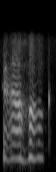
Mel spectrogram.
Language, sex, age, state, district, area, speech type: Assamese, female, 30-45, Assam, Sivasagar, rural, conversation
